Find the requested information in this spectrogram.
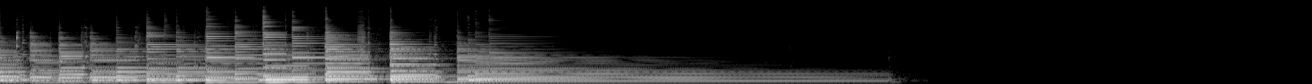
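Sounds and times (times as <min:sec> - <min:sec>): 
classical guitar: 0:00.0 - 0:09.1.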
